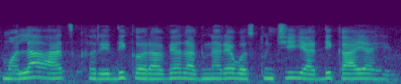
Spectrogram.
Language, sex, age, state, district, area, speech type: Marathi, female, 18-30, Maharashtra, Akola, rural, read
